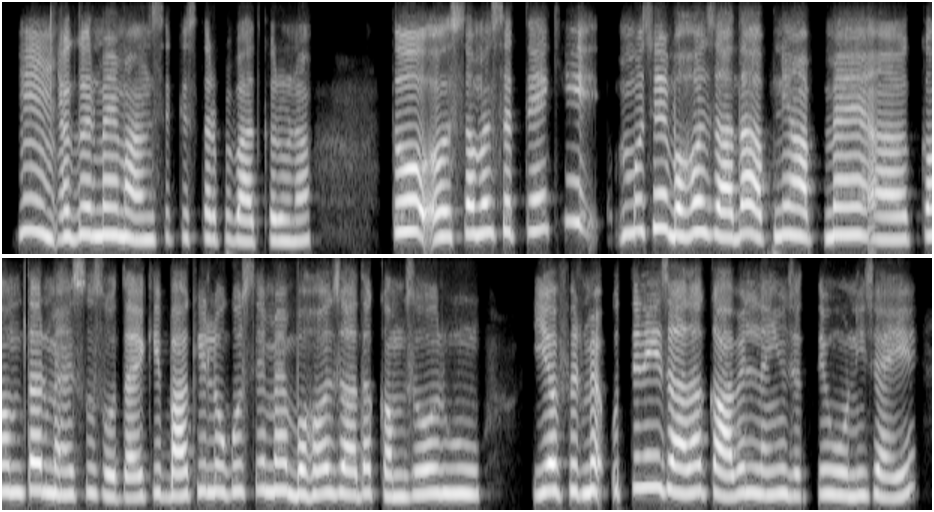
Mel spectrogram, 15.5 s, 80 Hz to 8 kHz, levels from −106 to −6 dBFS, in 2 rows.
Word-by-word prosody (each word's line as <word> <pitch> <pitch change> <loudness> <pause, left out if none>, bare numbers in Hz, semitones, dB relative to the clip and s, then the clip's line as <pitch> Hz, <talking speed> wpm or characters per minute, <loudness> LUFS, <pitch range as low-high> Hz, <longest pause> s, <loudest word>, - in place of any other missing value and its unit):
हुँ, 355 -4 -1
अगर 310 +2 0
मैं 315 +1 +3
मानसिक 270 0 -1
स्तर 275 0 -6
पर 265 +1 -14
बात 240 -2 -1
करूँ 250 -1 -3
न 245 +1 -4 0.7
तो 345 - 0 0.2
अ, 295 -1 +3
समझ 330 +3 +1
सकते 355 +1 -6
हैं 375 +1 -2
कि 450 +2 -8 0.2
मुझे 365 +3 0
बहुत 315 +3 +4
ज़्यादा 305 +1 +4
अपने 295 +2 -2
आप 295 -2 +2
में 315 +1 +1
अ, 265 0 0
कमतर 310 +1 +3
महसूस 280 0 -2
होता 245 -2 -1
है 245 +1 -1
कि 290 +3 -7
बाकी 260 +4 +2
लोगों 305 +1 -2
से 320 +2 -8
मैं 315 -1 +1
बहुत 280 +1 +2
ज़्यादा 285 0 0
कमज़ोर 270 +3 0
हूँ 285 -1 +1 0.5
या 315 +2 +4
फिर 310 0 -4
मैं 315 +2 +3
उतनी 355 +3 -2
ज़्यादा 300 -1 +3
काबिल 285 +1 +3
नहीं 275 0 -2
हूँ, 285 - 0
जितनी 255 +1 -7
होनी 265 -1 -1
चाहिए 260 +2 -3
290 Hz, 180 wpm, -20 LUFS, 270-315 Hz, 0.7 s, बहुत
